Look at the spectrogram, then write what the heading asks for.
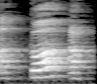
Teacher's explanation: अक्क और अक्ख, इनका जो उच्चारण स्थान है वो जिह्वामूल है। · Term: जिह्वामूलीय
